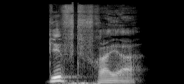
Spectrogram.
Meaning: inflection of giftfrei: 1. strong/mixed nominative masculine singular 2. strong genitive/dative feminine singular 3. strong genitive plural
- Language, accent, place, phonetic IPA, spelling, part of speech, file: German, Germany, Berlin, [ˈɡɪftˌfʁaɪ̯ɐ], giftfreier, adjective, De-giftfreier.ogg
